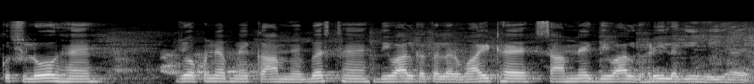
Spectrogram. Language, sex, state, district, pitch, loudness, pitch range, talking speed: Hindi, male, Chhattisgarh, Bilaspur, 135 Hz, -16 LUFS, 130-140 Hz, 165 wpm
